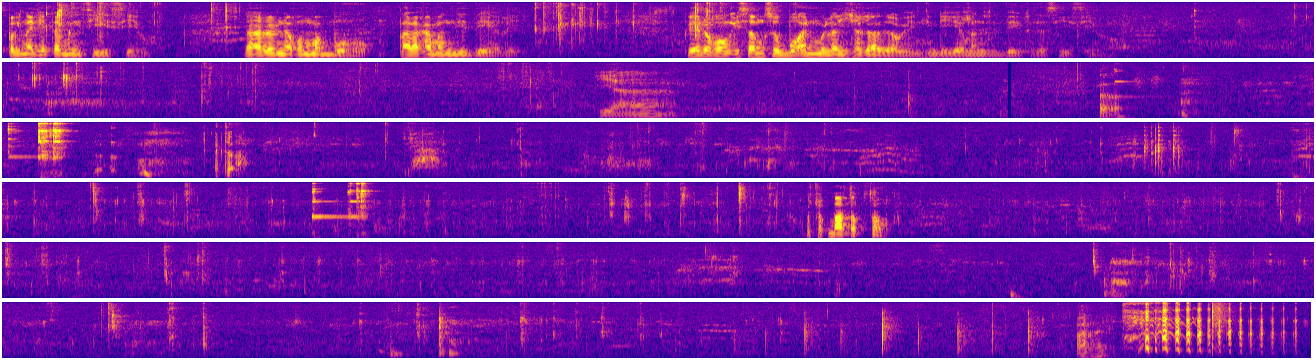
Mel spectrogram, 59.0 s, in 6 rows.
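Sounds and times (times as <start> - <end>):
eggshell clicking and crackling: 0.2 - 1.9, 3.9 - 5.6
person chewing: 3.9 - 5.4, 9.0 - 11.9, 28.7 - 35.6, 37.2 - 44.0, 47.5 - 55.2
metal spoon clinking on a bowl: 19.7 - 20.3, 31.8 - 32.4.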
